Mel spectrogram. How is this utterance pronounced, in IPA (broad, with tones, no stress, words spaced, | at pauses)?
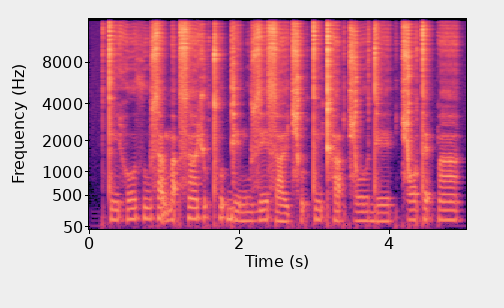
tĩ˨ho˦ʊ̯θu˦sa̰˦˨ʊ̯ mä˦ʔ sã˦ʃʊ˦ʔ tʰʊ˦ʔɡe˨mu˨ ze˦sa˨ɪ̯t͡ɕʰʊ˦ʔ tĩ˦kʰä˦ʔt͡ɕo˦ʊ̯ de˦ | t͡ɕɔ˦tɛ˦ʔ pã˦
